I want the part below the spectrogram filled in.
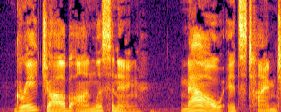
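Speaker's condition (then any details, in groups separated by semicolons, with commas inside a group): No condition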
